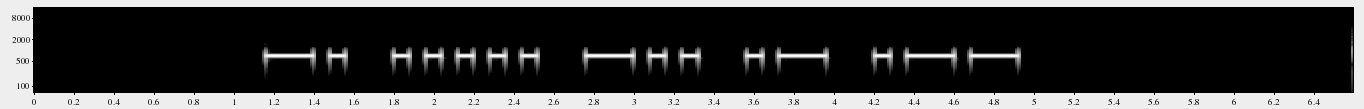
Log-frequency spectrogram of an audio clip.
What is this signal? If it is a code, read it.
Morse code, heard as a keyed tone, about 16 wpm, 700 Hz. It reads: N5DAW
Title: USA Call Signs - 5 Characters - 4x Character Spacing - 15wpm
